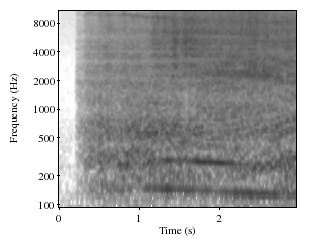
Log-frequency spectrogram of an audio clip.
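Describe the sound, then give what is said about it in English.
A loud, steady roar of low-flying Air Tractor propeller firefighting planes skimming Otter Lake in British Columbia, just meters above people at the beach, fighting a wildfire near Colmont, with a rising engine drone and tonal whine sweeping overhead. No voices. “Air tractors were skimming Otter Lake.”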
